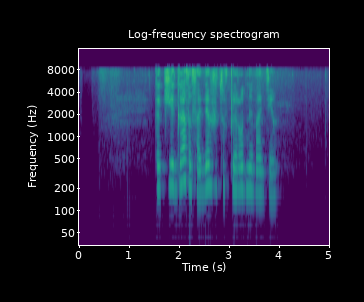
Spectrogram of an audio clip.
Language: Russian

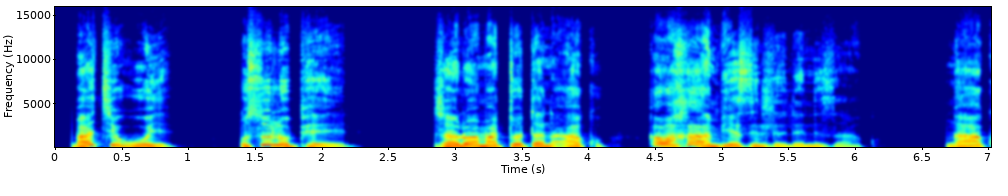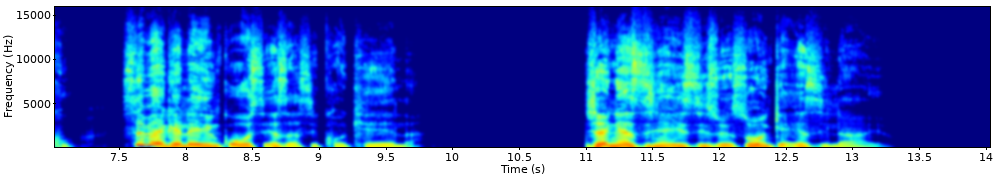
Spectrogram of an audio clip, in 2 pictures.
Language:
North Ndebele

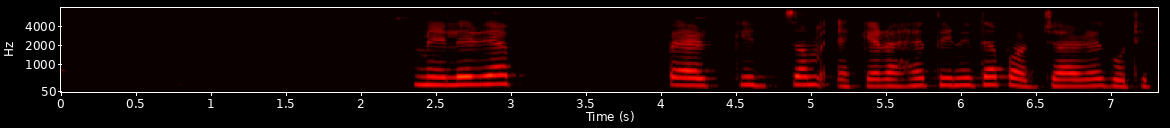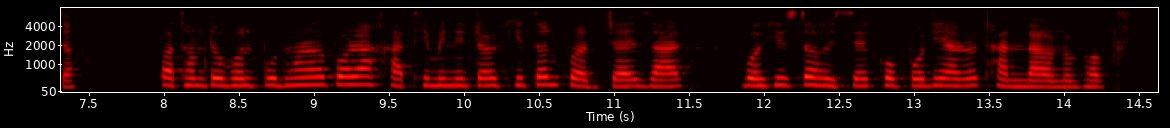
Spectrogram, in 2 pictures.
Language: Assamese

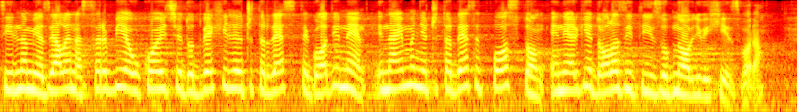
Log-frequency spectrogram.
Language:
Serbian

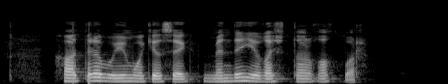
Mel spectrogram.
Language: Uyghur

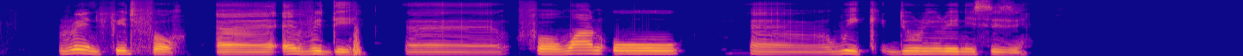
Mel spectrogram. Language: Nigerian Pidgin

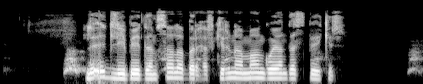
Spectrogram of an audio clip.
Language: Kurdish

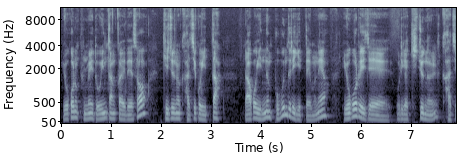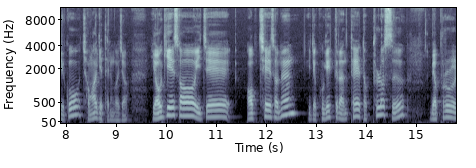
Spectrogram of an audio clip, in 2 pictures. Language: Korean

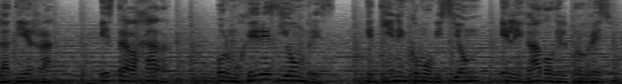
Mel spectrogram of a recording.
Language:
Spanish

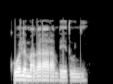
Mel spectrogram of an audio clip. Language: Kalenjin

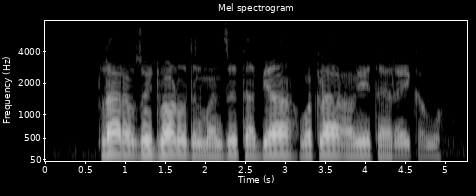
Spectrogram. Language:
Pashto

